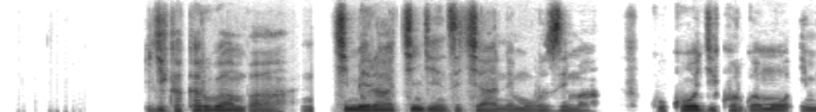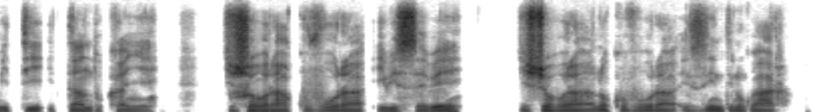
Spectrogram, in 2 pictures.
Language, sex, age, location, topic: Kinyarwanda, male, 25-35, Kigali, health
